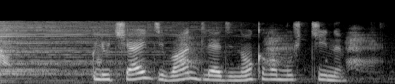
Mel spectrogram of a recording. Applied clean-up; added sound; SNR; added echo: none; Bird + Hi-hat; 8 dB; none.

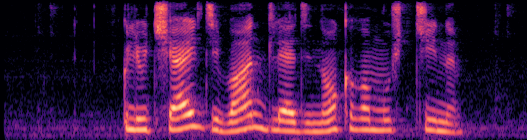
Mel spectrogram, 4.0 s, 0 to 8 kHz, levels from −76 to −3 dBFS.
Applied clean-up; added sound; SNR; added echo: none; none; none; none.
